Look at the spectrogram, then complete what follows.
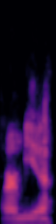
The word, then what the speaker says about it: Armia: And I thought it was hilarious that Joel Armia, that's what they're calling him now in Montreal. Well, he's from Finland. That's been his name. We just didn't say it right the whole time he was here.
